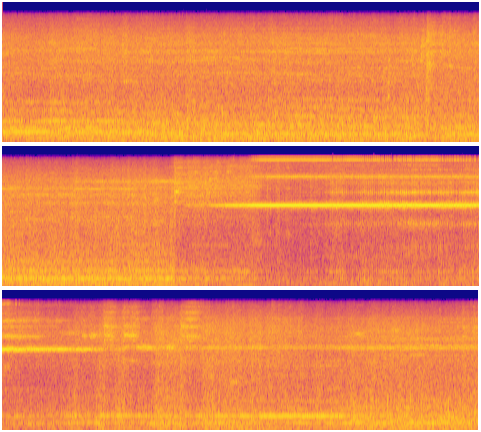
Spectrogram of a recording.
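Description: Freight train running, heard from aboard: a steady rumble and rattle of wheels and cars. From about fourteen to twenty seconds in, a loud, high steady squeal from the steel wheels rises over it, then fades back into the rumble.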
